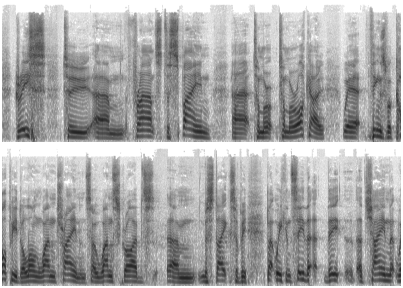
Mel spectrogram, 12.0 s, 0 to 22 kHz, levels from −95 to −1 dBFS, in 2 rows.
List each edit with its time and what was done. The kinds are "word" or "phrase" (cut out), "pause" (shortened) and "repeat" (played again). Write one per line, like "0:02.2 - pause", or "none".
none

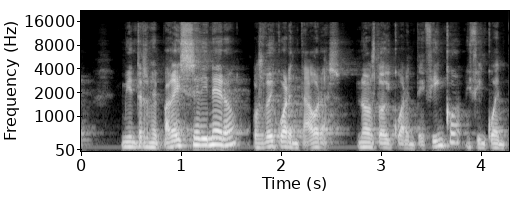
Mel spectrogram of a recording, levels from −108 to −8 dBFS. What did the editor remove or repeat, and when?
0:01.7 - pause

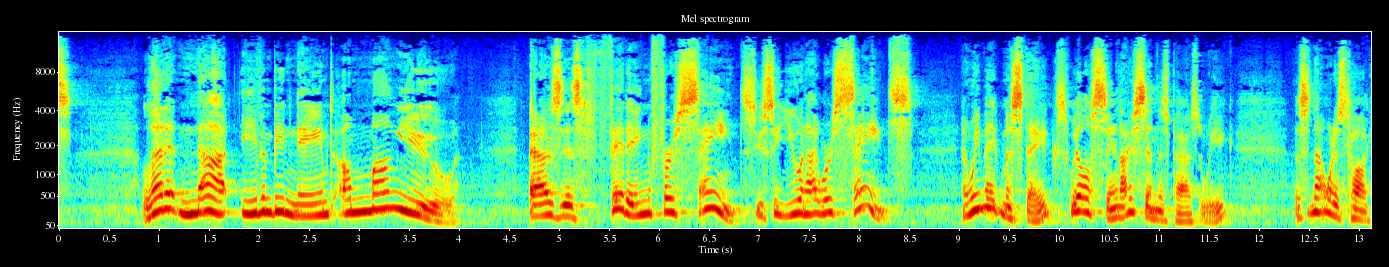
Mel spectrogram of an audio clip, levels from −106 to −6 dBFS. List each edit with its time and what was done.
none

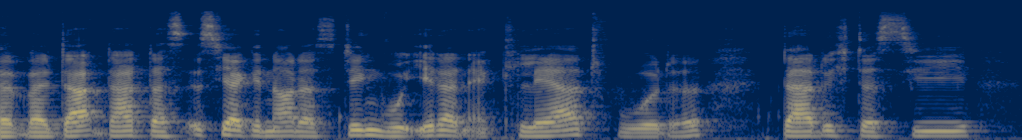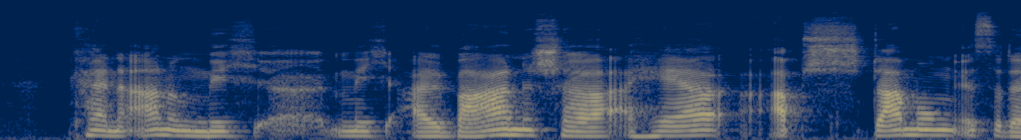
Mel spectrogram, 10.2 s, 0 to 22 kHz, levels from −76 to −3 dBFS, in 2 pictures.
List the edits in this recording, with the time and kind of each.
none

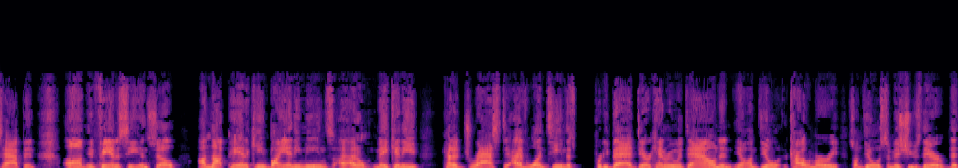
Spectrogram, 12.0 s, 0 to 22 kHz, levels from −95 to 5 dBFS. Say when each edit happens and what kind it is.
none

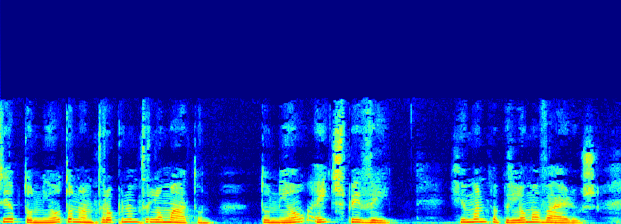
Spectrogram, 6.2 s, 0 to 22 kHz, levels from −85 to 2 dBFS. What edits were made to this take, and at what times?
none

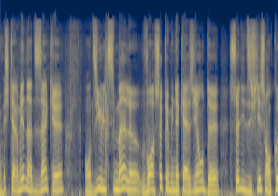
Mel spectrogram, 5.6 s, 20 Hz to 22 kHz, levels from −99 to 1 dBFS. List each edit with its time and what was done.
none

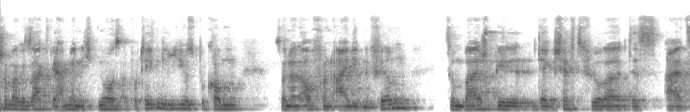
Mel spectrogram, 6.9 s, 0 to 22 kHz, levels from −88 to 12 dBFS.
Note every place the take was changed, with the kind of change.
0:04.3 - pause

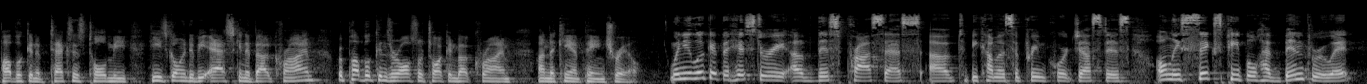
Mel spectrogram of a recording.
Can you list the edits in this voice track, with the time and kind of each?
none

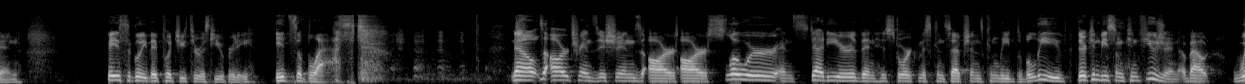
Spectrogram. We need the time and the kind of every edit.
0:02.1 - word
0:02.7 - pause
0:05.4 - word
0:06.8 - repeat
0:10.2 - word
0:10.7 - pause

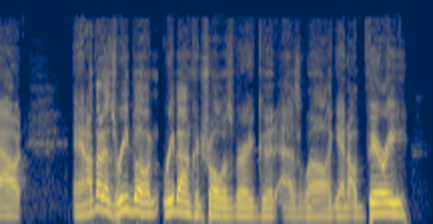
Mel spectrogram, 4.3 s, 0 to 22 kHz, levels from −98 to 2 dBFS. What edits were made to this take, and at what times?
none

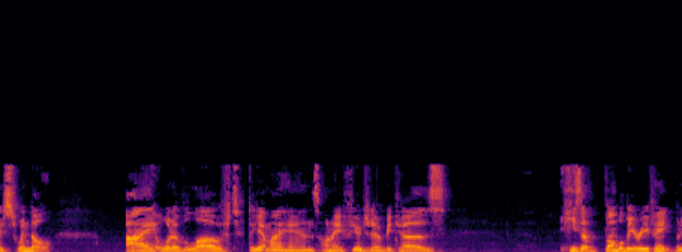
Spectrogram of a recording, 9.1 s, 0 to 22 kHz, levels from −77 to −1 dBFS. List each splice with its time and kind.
0:03.3 - pause
0:05.1 - word

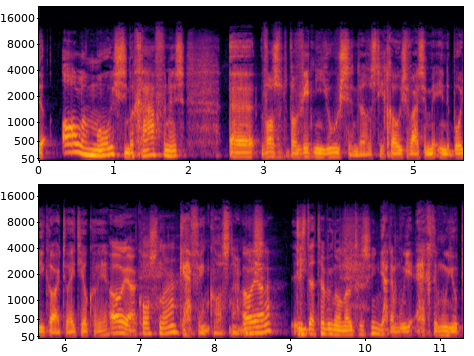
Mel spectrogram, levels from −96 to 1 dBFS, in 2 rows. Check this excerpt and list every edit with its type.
0:01.1 - phrase
0:03.3 - word
0:07.0 - word
0:09.0 - pause

